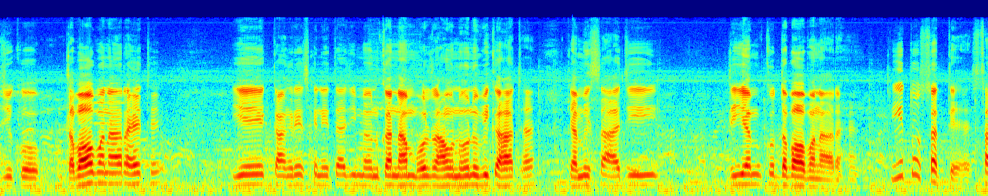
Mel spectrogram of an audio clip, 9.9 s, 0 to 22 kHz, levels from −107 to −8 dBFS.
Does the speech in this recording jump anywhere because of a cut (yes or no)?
no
